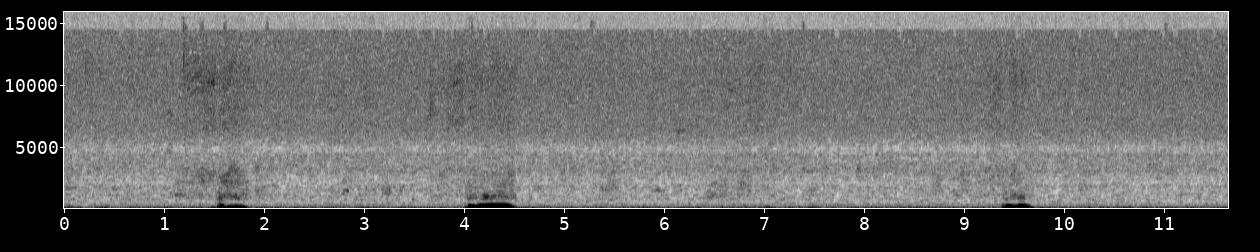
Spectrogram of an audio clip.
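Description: Three low, rough snoring sounds spaced several seconds apart over a steady background hum.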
